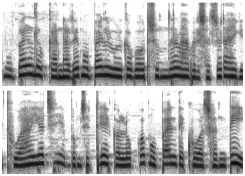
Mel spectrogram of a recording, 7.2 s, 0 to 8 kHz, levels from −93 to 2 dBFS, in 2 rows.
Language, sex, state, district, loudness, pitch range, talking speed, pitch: Odia, female, Odisha, Khordha, -12 LUFS, 210-255 Hz, 150 wpm, 230 Hz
